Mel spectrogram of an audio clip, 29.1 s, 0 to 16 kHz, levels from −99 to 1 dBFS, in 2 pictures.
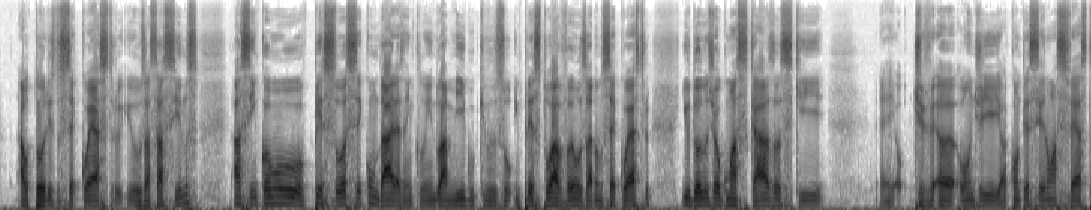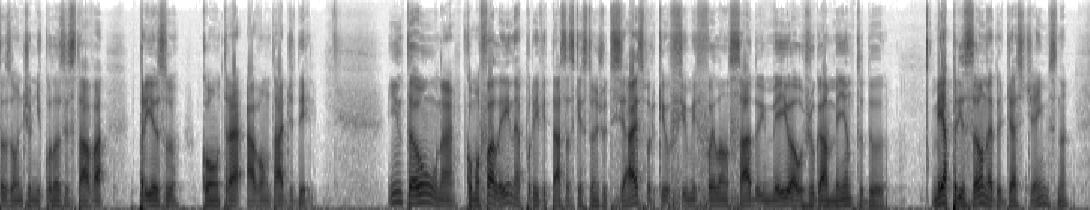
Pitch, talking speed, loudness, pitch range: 100 Hz, 150 wpm, -16 LUFS, 95-110 Hz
